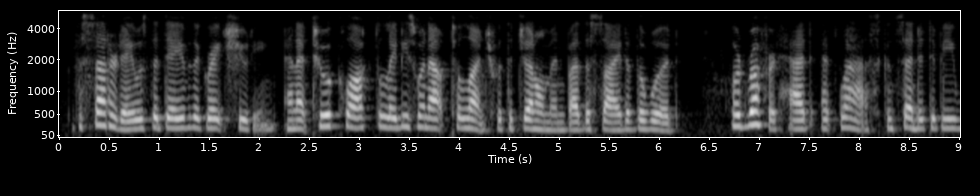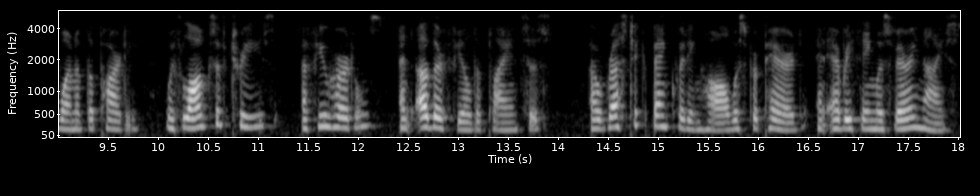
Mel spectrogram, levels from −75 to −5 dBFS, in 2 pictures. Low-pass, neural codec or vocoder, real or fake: 5.4 kHz; none; real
